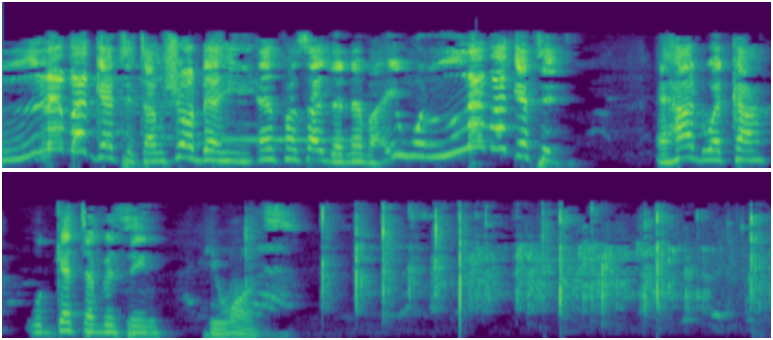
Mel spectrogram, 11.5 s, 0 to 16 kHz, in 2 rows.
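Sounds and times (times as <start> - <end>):
speech: 0.0 - 4.3, 4.9 - 8.0
hand claps: 7.6 - 11.5.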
